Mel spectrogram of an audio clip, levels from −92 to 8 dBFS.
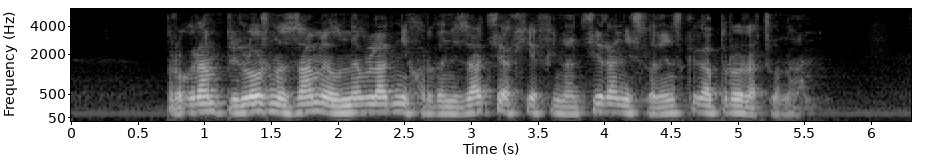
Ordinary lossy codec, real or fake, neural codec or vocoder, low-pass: none; real; none; 5.4 kHz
